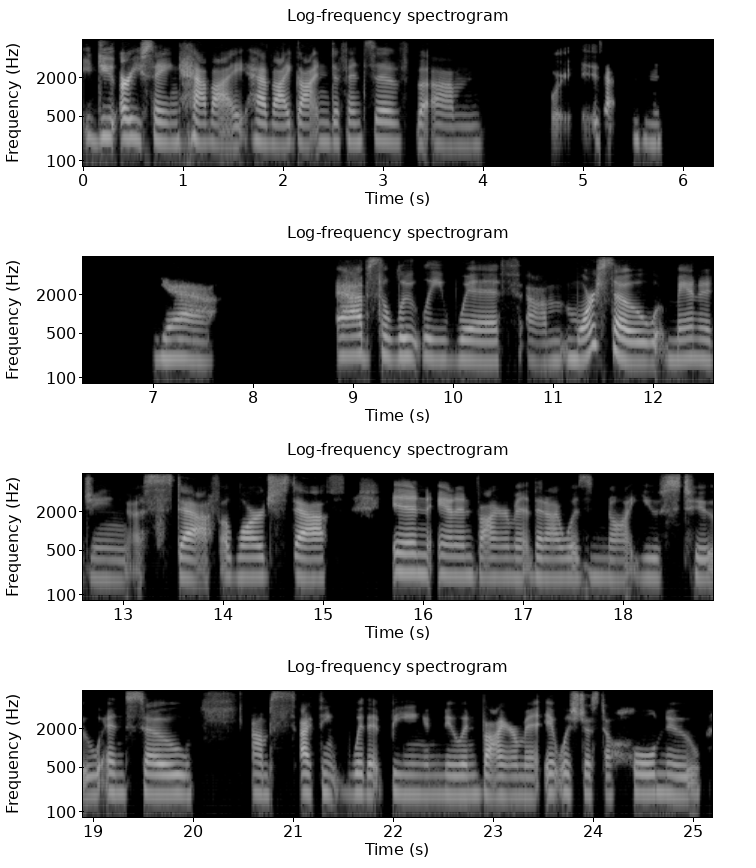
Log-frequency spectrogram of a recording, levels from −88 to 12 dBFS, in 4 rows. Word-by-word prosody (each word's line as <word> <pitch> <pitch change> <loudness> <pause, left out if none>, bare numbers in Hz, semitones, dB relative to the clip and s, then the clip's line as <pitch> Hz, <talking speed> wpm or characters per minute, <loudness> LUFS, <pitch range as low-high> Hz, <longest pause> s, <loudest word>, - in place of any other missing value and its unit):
you 230 -3 -9
do 235 +2 +3
are 230 +1 +12
you 225 -1 -1
saying 200 -2 +1
have 195 -1 +5
I 175 -2 +1
have 195 -3 +3
I 180 0 +4
gotten 200 +1 0
defensive, 200 0 -4
bu 190 - 0
um, 175 -1 -6 0.7
or - - -11 0.2
is 450 -3 -10
that - - 0 0.2
Mhm. 200 -2 -14 1.3
Yeah. 205 -2 0 1.3
Absolutely, 215 -2 +1
with, 185 -2 -1 0.3
um, 185 0 -8
more 200 +10 +4
so 185 - +3
managing 190 -3 -4
a - - -12
staff, 185 -3 +1
a - - -2
large 195 0 +2
staff 185 -2 +4 0.6
in 220 -2 +4
an 200 -1 +4
environment 190 -1 -2
that 190 -1 -1
I 185 0 0
was 185 +1 -7
not 185 -2 -7
used 185 -1 -3
to, 180 -1 -5
and 195 -1 -2
so, 190 -1 0 0.6
um, 195 -1 -1
s - - -11
I 200 -1 +8
think 195 -3 -9
with 195 0 -2
it 190 - 0
being 190 -2 -6
a 185 - -7
new 185 0 -5
environment, 180 -1 +1
it 200 0 +1
was 205 -2 0
just 190 -2 -2
a 180 - -5
whole 195 -1 -3
new 180 - -5
195 Hz, 135 wpm, -26 LUFS, 185-200 Hz, 1.3 s, are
